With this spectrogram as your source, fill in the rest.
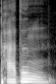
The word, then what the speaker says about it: pardon: 요게 영어로는 파든이 되겠습니다 파든 발음은 이제 오가 발음이 안 되고 파든 이렇게 발음이 되죠 그래서 파든 can apply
